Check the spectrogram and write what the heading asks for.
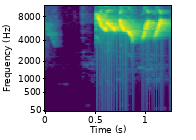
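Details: White-eye in breeding condition, kept as a cage bird, giving a loud high-pitched twittering burst of quick rising and falling chirps in two rapid phrases.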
